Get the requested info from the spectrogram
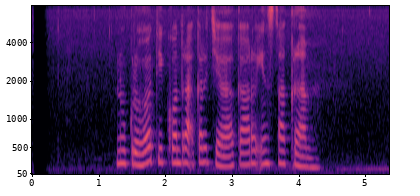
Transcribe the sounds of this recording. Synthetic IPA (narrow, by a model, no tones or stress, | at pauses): nuɡ̥ɾoɦd̪̥i̤kɔnt̪ɾaʔkərd̥ʒ̥akaɾoʔinst̪aɡ̥ɾam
